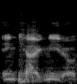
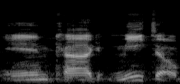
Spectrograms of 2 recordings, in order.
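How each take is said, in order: First: Said in the usual way. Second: Drawn out. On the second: Shown as a demonstration. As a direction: stretch incognito out very slowly, syllable by syllable. Reading brand name off package.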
